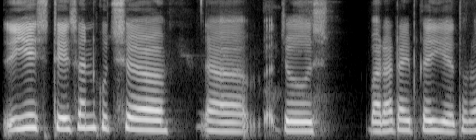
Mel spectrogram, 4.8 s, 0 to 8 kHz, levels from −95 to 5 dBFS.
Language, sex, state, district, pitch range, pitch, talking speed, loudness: Hindi, female, Punjab, Fazilka, 200-240 Hz, 210 Hz, 165 wpm, -14 LUFS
